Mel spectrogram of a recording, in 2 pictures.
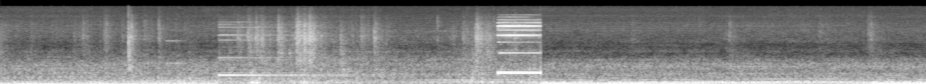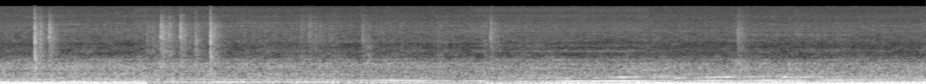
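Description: A diesel bus engine rumbles, heard from inside the bus as it drives.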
